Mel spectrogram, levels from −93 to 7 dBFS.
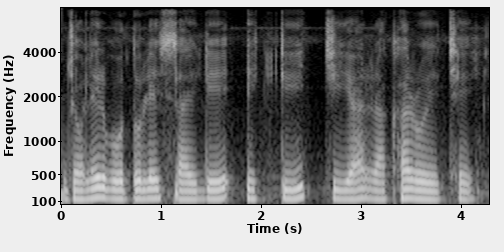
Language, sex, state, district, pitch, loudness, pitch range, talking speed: Bengali, male, West Bengal, Alipurduar, 130 Hz, -16 LUFS, 130-140 Hz, 100 wpm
